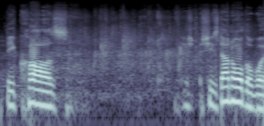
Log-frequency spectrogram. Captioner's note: audience applauding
